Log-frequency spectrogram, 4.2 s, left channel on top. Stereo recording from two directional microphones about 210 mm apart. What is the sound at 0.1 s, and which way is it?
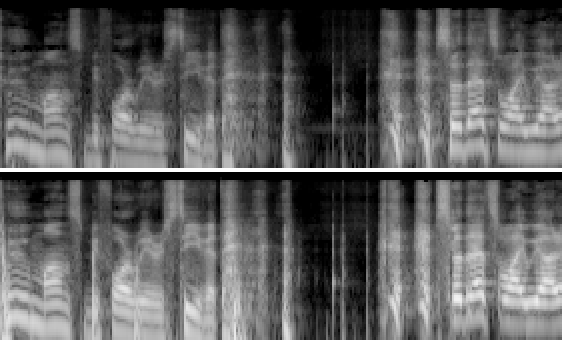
Speech, 30° right (ahead or behind).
